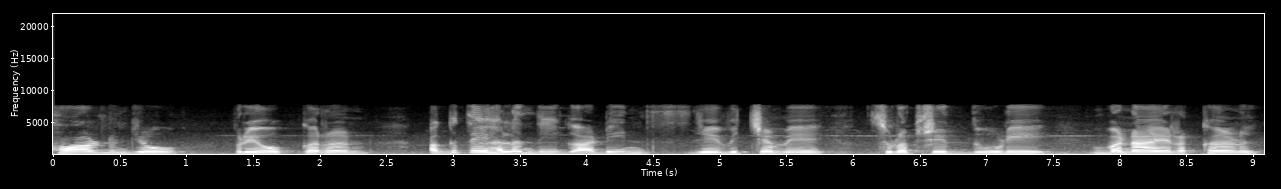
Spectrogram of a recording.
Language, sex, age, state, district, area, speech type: Sindhi, female, 60+, Uttar Pradesh, Lucknow, rural, spontaneous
